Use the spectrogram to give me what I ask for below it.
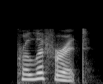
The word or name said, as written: proliferate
